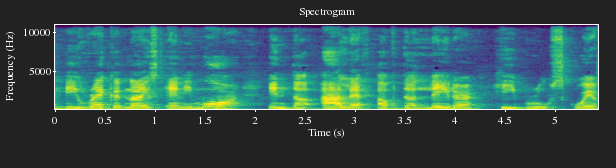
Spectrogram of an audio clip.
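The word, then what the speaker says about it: אֶלֶף: Pronounced as Aleph, Strong's Hebrew word 504, it can mean those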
